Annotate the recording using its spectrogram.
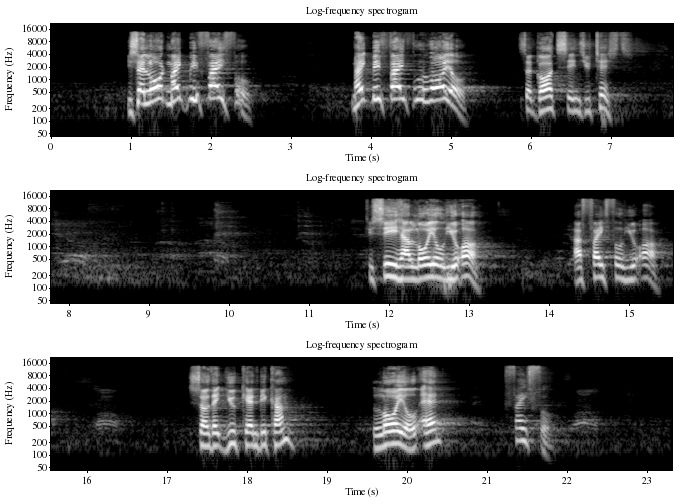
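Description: A middle-aged man speaks emphatically into a microphone in a large hall, with pauses between phrases.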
